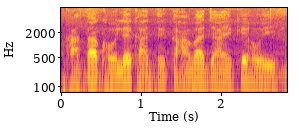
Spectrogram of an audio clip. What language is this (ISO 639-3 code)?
bho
